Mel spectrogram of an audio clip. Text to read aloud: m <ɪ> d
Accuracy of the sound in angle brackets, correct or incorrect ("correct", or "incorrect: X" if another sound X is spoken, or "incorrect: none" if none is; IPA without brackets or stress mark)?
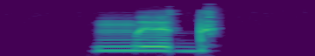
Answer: correct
